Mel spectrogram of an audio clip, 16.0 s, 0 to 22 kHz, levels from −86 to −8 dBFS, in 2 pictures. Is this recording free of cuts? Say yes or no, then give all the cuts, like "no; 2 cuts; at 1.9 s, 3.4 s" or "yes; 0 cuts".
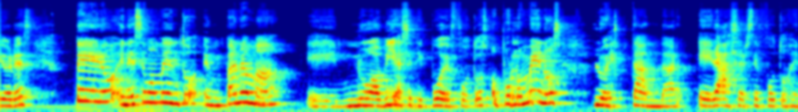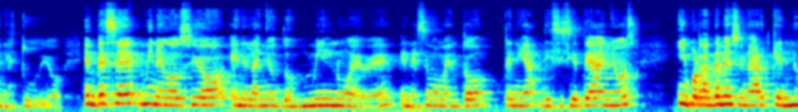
no; 1 cut; at 8.8 s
